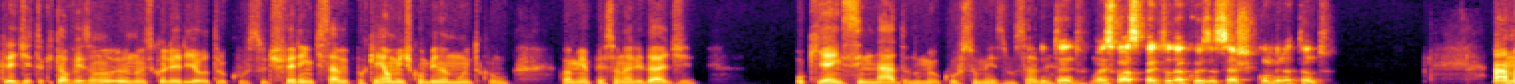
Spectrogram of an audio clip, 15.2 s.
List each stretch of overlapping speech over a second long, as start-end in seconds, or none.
none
